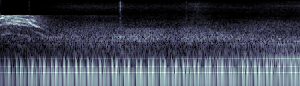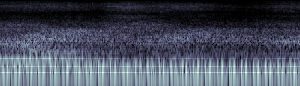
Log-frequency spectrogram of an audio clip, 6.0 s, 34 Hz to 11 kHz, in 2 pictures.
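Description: A 2020 Triumph Speed Twin motorcycle engine idles steadily nearby through an aftermarket exhaust, a loud, even low-pitched thrumming that continues without a break.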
